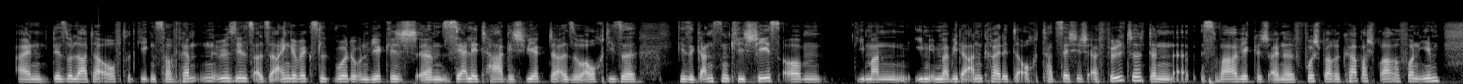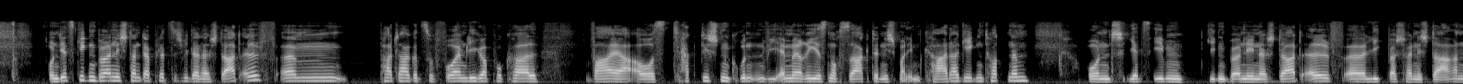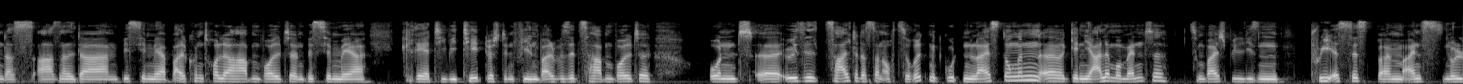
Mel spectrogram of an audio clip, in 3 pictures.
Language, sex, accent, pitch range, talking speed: German, male, German, 125-145 Hz, 170 wpm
